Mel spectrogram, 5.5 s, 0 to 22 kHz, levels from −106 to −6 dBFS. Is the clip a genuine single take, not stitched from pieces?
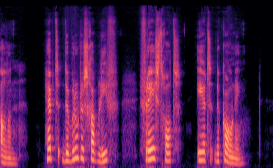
yes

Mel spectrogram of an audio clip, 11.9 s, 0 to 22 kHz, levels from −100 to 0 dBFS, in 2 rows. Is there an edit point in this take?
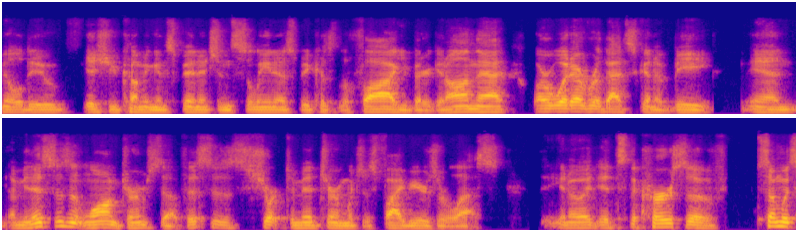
no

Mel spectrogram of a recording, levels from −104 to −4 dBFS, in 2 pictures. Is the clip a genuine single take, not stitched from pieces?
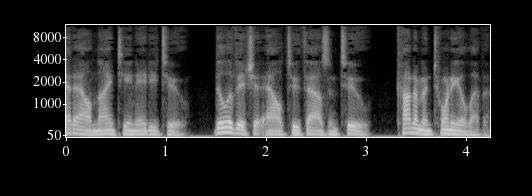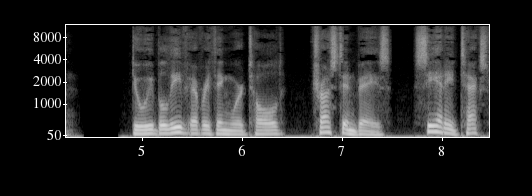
no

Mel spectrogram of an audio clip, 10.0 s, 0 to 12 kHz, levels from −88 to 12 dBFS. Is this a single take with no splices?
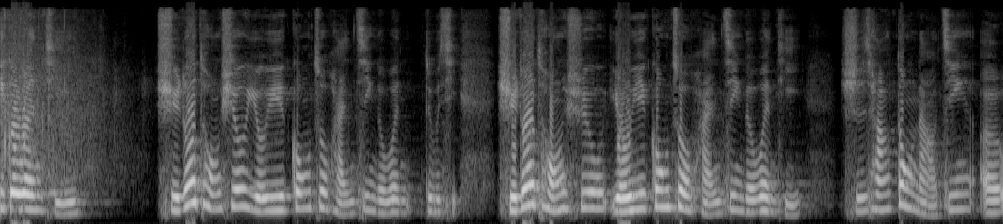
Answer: no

